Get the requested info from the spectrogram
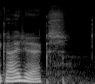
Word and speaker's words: Gygax: I believe it was started by Gary Gygax.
